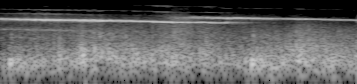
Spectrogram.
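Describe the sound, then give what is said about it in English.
A dense, continuous roar of many fireworks and firecrackers exploding at once across a whole city, late into the night, crackling without pause, with a steady high-pitched whistle running over the top. “the crescendo of fireworks rises to a thunderous roar that seems to engulf the whole city.”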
